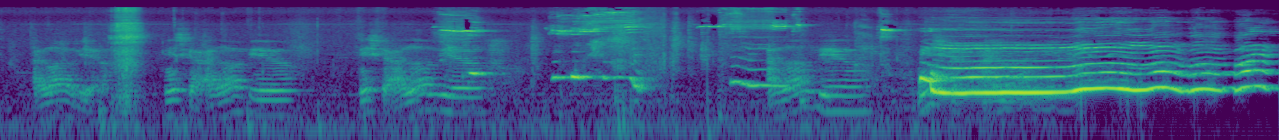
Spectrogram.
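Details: Pet huskies at home, one female howling with excitement at her favorite online clip and another joining in: broken whimpery yips and short wavering cries, then a loud sustained howl sliding and wobbling in pitch for the last few seconds.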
